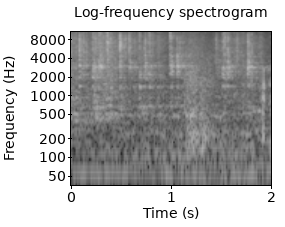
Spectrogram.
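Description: Close handling noise: a baseball cap's fabric and sweatband rubbed and turned by hand right against the microphone, an uneven rustling and scuffing over a low steady hum.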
